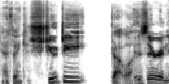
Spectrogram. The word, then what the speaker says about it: Ncuti: guy, and I have to learn how to pronounce his name because I'm not sure how. Yeah. It's like Ncuti, I think. Ncuti.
